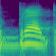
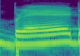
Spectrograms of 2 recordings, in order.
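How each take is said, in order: First: ब्रेड with a short e; ब्रेड, quick short vowel; silent A. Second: ब्रेड with a long, drawn-out vowel; ब्रेड with the a wrongly heard; sounded A. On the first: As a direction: say ब्रेड as bred, short and low. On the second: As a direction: say ब्रेड as braid, vowel stretched. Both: Shown as a demonstration. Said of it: "हम ब्रेड नहीं बोलते".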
